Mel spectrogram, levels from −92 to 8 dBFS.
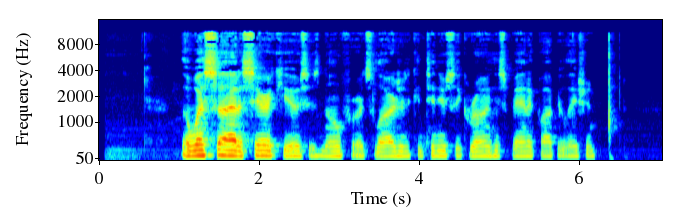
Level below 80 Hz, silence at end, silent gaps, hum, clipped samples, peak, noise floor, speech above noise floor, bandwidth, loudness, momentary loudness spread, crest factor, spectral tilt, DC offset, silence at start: -56 dBFS; 0.85 s; none; none; under 0.1%; -2 dBFS; -74 dBFS; 53 dB; 11.5 kHz; -21 LUFS; 21 LU; 20 dB; -5 dB/octave; under 0.1%; 1.05 s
